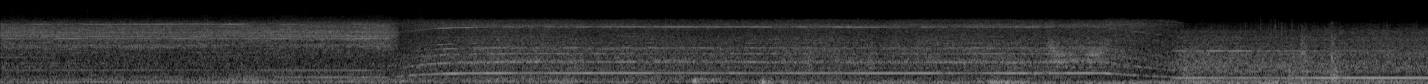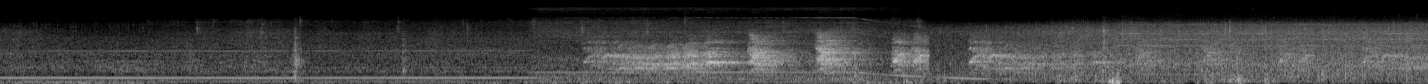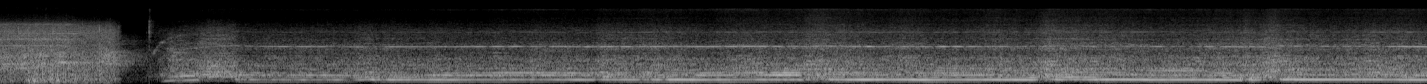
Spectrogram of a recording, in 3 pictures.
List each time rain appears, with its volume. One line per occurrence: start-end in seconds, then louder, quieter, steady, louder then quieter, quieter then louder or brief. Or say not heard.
0.0-29.8 louder.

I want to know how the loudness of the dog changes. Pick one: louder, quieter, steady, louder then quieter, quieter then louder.
quieter.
